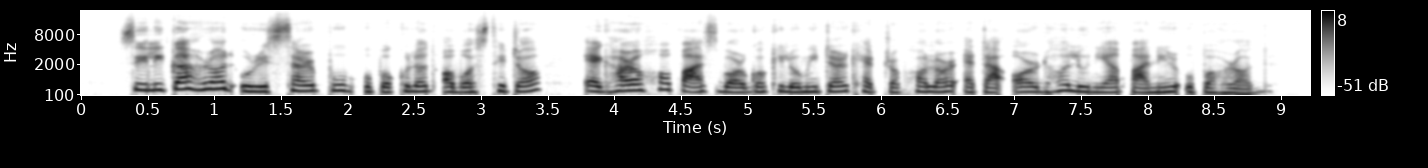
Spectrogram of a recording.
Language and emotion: Assamese, neutral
